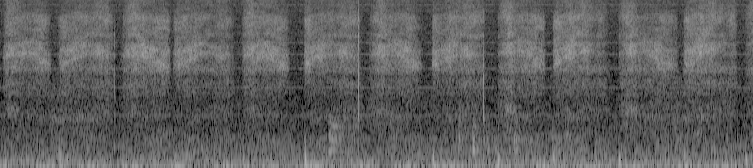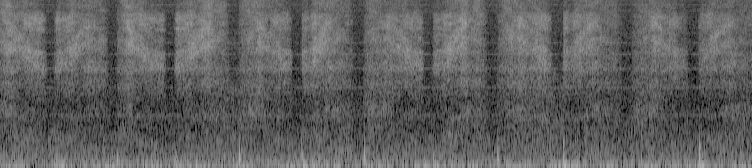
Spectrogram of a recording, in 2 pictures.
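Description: Long nails scratch and tap the surface of a flat, hollow cardboard palette box covered in holographic foil. A steady, quiet, bright rasping scratch pulses in regular strokes, with occasional soft taps over a low rumble.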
